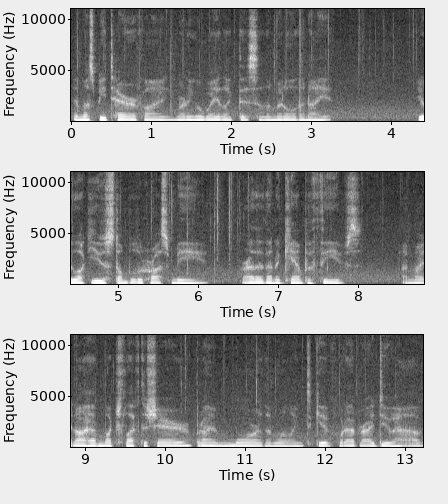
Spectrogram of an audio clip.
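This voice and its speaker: Woman voicing a gentle big camper, protective, soft-spoken, sometimes whispered, ASMR comfort roleplay, even flat delivery. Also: deep voice, normal speed, a little hiss or hum, poor audio. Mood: soothing. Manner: soft, soothing, calm, at times whispered. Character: big, gentle, protective traveler camping in the woods.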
